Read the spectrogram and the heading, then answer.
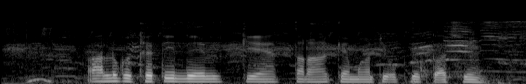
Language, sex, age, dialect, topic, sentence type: Maithili, male, 36-40, Bajjika, agriculture, question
